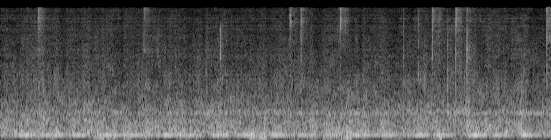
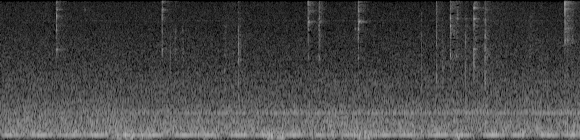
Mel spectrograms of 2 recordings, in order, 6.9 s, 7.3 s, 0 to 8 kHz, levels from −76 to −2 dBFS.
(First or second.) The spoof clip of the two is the first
